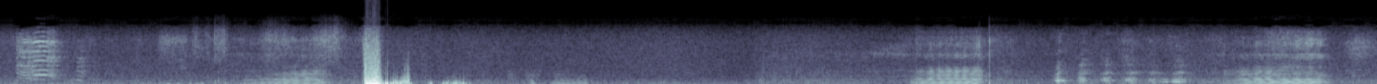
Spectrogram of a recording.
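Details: Pit bull sleeping: loud, drawn-out groaning snores with a sharp snort in between; heavy snoring.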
